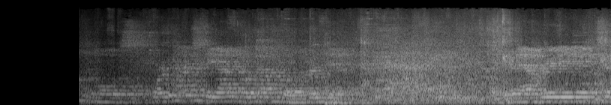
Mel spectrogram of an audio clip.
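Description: A children's choir sings together in a large echoing hall.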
